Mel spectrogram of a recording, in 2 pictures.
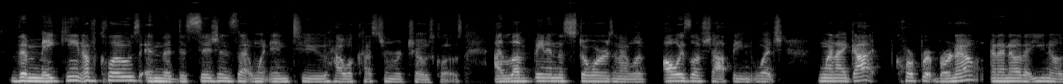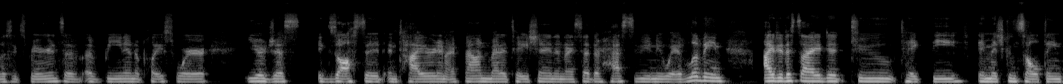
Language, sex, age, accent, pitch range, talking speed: English, male, 20-39, American, 125-150 Hz, 215 wpm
